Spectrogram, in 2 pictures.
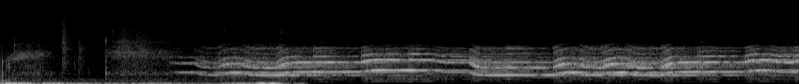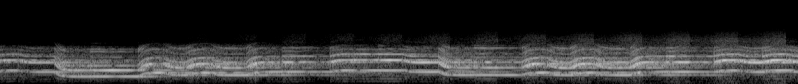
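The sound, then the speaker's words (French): A rap song's intro plays: sustained, echoing synth chords shift step by step in a slow repeating pattern, fairly loud and steady, with no drums or vocals yet. “Et euh, ça sortira euh, ce mercredi en clip, donc on l'écoute en exclusivité.”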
